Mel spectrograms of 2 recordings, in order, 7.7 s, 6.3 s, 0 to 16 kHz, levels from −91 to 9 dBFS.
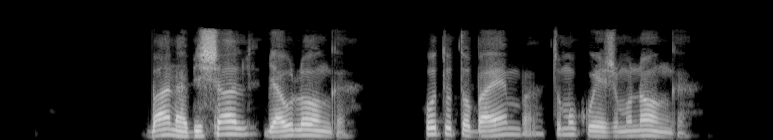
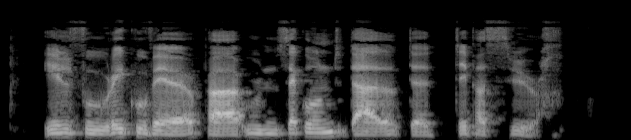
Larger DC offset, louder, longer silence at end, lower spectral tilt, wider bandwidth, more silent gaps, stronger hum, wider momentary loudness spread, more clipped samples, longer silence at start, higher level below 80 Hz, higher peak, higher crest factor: neither; first, -15 LUFS vs -24 LUFS; about the same, 0.85 s vs 0.75 s; about the same, -5 dB/octave vs -5 dB/octave; second, 7.6 kHz vs 9.4 kHz; second, none vs 4.51-4.55 s; neither; about the same, 16 LU vs 15 LU; neither; first, 1.5 s vs 0.45 s; first, -58 dBFS vs -70 dBFS; about the same, -2 dBFS vs -4 dBFS; second, 16 dB vs 22 dB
